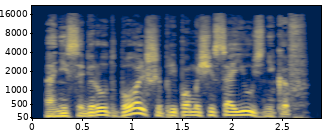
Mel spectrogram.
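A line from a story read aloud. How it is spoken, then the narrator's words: Muttered. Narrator (Russian): пробормотал Эсхил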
